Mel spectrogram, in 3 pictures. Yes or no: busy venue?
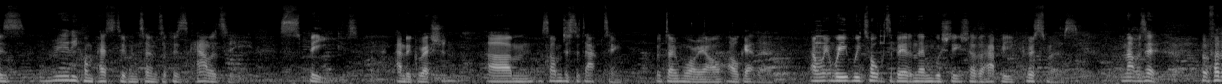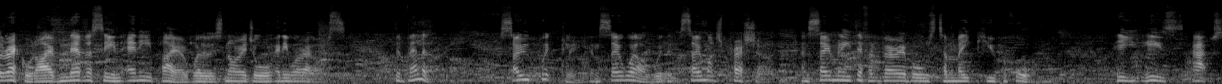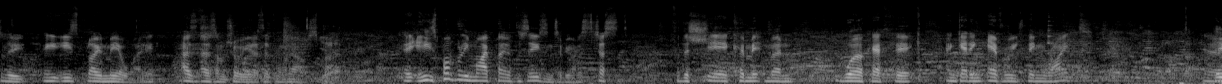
yes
